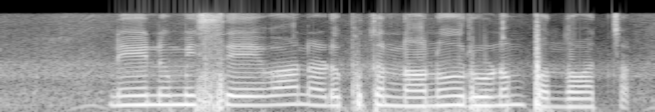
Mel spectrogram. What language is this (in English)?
Telugu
